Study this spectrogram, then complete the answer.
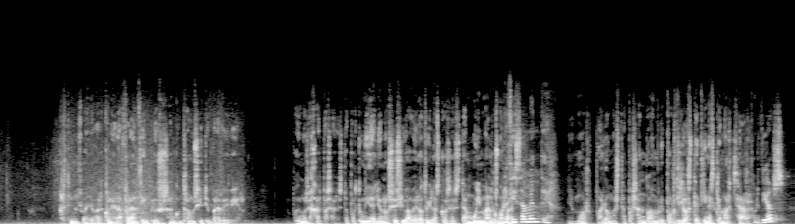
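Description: A young man speaks tensely and angrily close by.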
